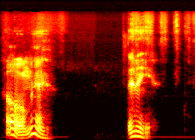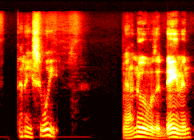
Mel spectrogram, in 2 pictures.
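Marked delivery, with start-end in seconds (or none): 0.1-3.8 high, softer dismay; lingering shock. Real, not acted. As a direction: let the shock fade out, still pitched up. After the shock.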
